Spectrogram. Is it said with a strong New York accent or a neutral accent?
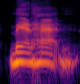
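neutral. It is said in a neutral accent.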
